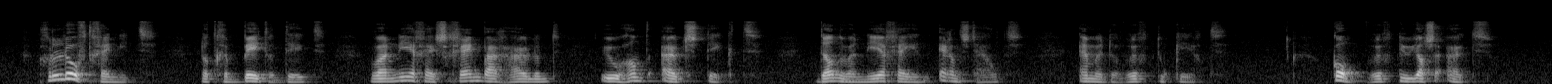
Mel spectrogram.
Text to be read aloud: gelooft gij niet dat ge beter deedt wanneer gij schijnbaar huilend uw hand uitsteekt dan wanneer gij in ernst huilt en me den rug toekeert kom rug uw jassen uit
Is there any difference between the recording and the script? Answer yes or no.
no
